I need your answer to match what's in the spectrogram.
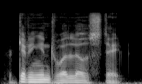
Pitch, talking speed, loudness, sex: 90 Hz, 250 wpm, -16 LUFS, male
